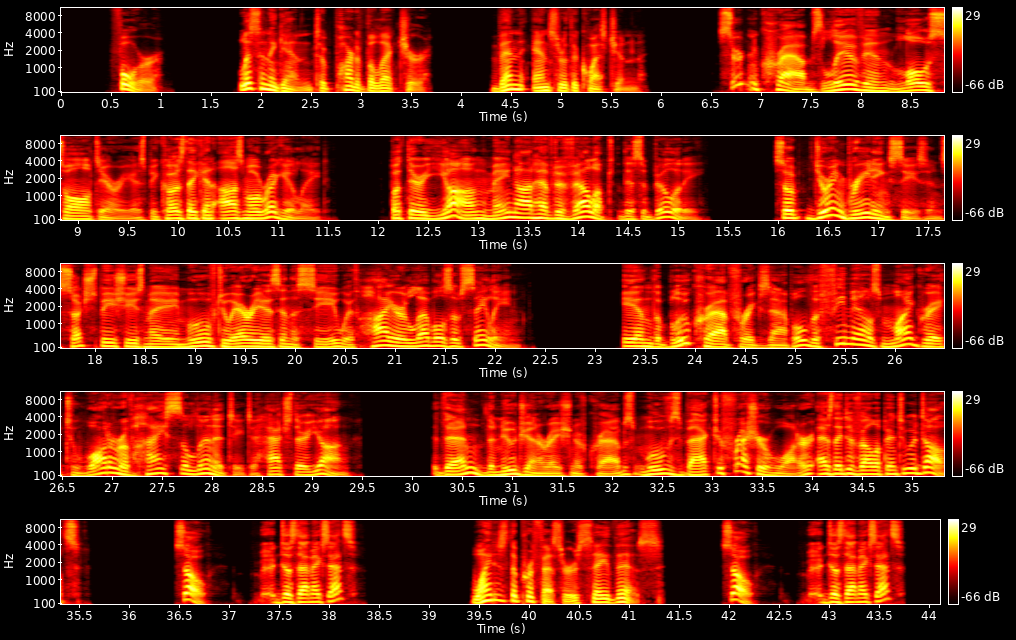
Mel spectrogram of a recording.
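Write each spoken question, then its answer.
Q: Why does the professor say this?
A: To check that the students understand the explanation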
